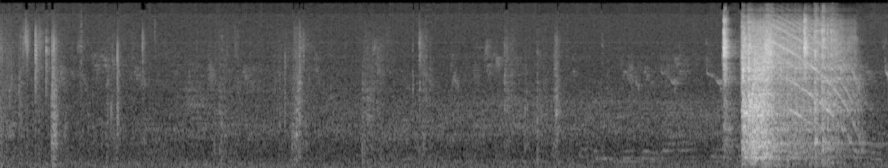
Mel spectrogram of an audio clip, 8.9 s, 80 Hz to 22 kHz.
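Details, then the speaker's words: 1995 Genie Z45 started from the platform basket: quiet clicks, then about two seconds of cranking that never catches. The fuel pump gets only 0.9 V and doesn't run, a voltage drop; the pump circuit is suspected to have been hot-wired, bypassing the relay. ".9 volts. That's a problem. Fuel pump's not running."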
